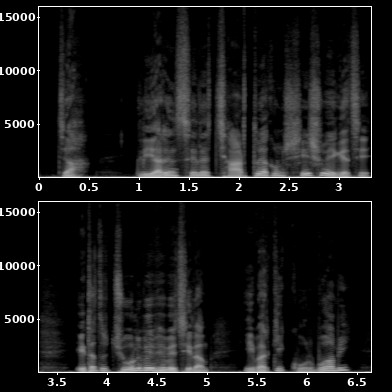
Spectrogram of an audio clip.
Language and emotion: Bengali, sad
